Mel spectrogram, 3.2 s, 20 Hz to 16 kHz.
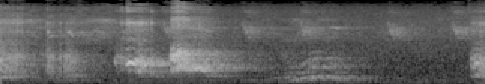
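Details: A captive hill myna, May 2015, trying hard to talk back as its owner speaks to it, gives a few harsh, speech-like phrases in quick bursts, with a rising, arched utterance in the middle and a short husky note at the end.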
